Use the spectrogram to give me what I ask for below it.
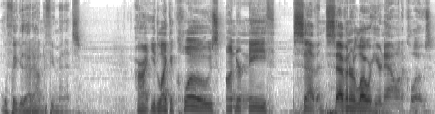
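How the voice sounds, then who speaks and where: A man's voice: mid-range voice, measured pace, fairly bright tone, faint music behind. A man giving live trading commentary, calling out prices and orders in short bursts and talking himself through the trade.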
